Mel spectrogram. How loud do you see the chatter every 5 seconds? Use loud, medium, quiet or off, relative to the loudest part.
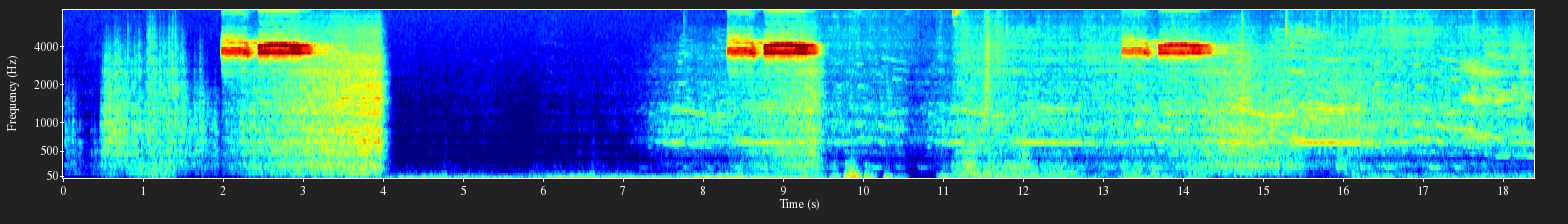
off, medium, medium, loud.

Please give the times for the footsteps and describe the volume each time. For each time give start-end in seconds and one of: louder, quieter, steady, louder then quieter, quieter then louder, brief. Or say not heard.
not heard.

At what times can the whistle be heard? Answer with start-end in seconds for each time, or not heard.
1.9-4.0, 8.3-9.5, 13.2-15.0.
